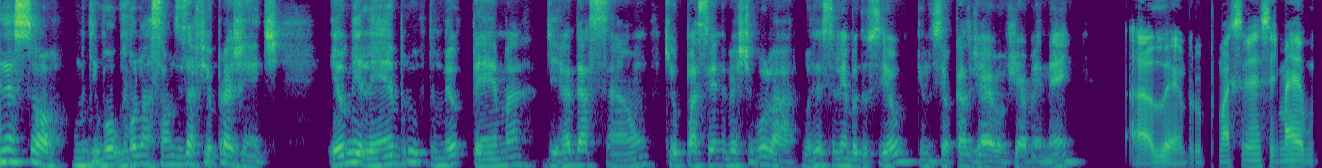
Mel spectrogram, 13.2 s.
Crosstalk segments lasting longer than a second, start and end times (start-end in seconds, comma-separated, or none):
none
